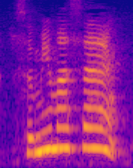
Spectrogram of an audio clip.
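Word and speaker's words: すみません: Contohnya yang menggunakan pelafalan eng ada di kata ini, sumimasen.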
